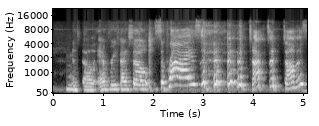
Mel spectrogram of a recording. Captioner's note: laughs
